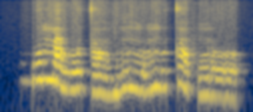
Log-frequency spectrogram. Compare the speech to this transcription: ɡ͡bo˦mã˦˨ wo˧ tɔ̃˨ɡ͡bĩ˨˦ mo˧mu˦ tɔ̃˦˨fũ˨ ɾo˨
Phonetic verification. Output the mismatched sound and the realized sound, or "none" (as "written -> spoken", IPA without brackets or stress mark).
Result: none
